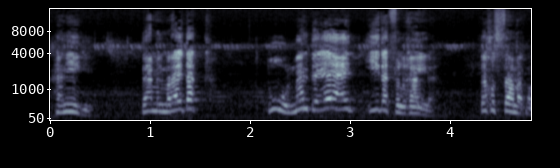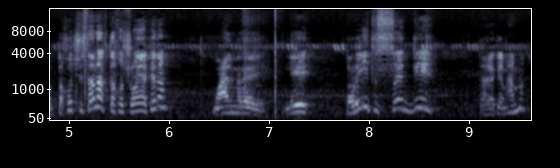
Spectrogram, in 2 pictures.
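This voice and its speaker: A man with an Egyptian accent giving an animated outdoor fishing lesson, talking straight to the viewer. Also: high voice, racing, slight background noise. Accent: Egyptian Arabic. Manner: animated, instructive, talks to the viewer. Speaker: fishing vlogger. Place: outdoors by the water.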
